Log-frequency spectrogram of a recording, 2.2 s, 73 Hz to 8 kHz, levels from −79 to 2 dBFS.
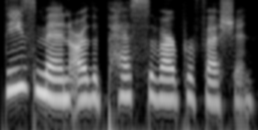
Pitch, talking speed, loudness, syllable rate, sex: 240 Hz, 225 wpm, -18 LUFS, 5.7 syllables/s, female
